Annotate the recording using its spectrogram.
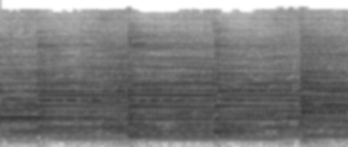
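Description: Instrumental introduction to a choir song: held chords that change about every half second.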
